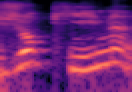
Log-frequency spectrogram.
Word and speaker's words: Jokin: Vous nous excusez, ça s'écrit Joking, mais il faut prononcer un peu à l'anglaise. Un peu à l'anglaise, c'est-à-dire qu'avec un TH à la place du J.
